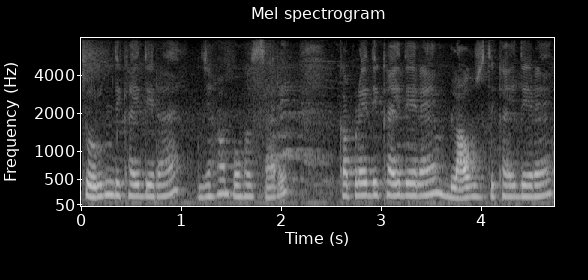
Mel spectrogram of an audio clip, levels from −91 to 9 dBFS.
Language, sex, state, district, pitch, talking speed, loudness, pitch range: Hindi, female, Uttar Pradesh, Jalaun, 205 Hz, 225 wpm, -25 LUFS, 195-220 Hz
